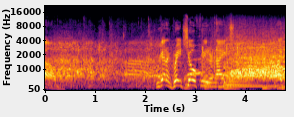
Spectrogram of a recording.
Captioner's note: laughter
